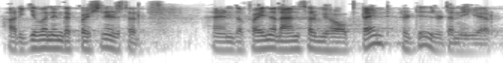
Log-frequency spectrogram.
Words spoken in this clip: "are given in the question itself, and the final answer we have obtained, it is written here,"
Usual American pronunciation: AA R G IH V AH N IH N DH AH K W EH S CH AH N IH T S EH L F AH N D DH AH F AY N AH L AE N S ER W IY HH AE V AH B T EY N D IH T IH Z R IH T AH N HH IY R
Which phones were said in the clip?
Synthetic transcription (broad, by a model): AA R G IH V AH N IH N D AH K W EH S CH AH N IH T S EH L F AH N D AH F AY N AH L AE N S ER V IY HH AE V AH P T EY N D IH T IH Z R IH T AH N HH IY R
